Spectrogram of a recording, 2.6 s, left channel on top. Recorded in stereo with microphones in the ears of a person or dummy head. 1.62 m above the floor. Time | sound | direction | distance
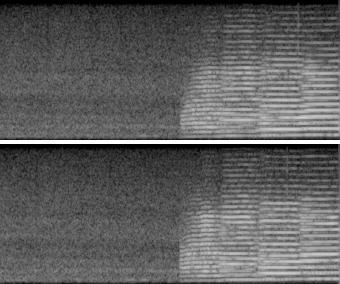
1.4 | a trumpet | 35° right (ahead or behind) | 1.6 m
